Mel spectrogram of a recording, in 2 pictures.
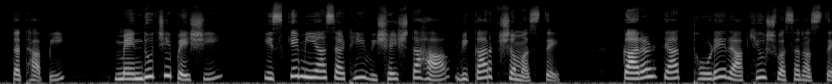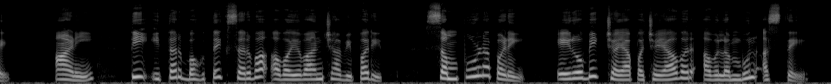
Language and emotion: Marathi, neutral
